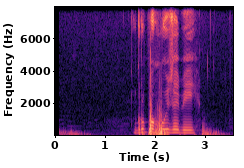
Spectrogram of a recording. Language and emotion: Russian, neutral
